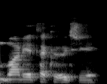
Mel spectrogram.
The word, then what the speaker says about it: Maria Takeuchi: I keep talking about Maria Takeuchi.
